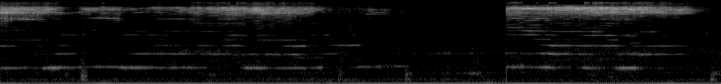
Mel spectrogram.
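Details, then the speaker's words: Car rolled backward and forward: high metallic squeal with ringing tones starting and stopping; brake pads very low, metal wear indicator rubbing the disc. "see that's the noise it's making and also you can see this brake pads very low"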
